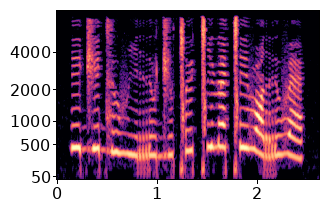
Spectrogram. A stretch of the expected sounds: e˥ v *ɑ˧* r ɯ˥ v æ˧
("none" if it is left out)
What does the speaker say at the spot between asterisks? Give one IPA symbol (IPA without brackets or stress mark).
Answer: ɑ˧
